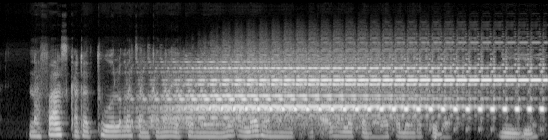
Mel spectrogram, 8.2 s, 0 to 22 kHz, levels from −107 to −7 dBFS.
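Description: From 1.86 s to the end, a feedback howl takes over the speech. A microphone and loudspeaker loop adds gain on each pass, so repeats grow rather than decay, narrowing to a tone around 2 kHz, with repeats roughly every fifth of a second, and peaking about 17 dB above the speech.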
